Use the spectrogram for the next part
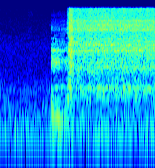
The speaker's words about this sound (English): This bus pulled in and fucking stopped my dreams.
